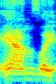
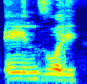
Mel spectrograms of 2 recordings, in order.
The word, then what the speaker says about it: Ansley: you know lenslee a-n-s-l-e-y ansley i always put i always pronounce it a as in ainsley and it is pronounced ansley that is mother's mustache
